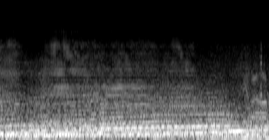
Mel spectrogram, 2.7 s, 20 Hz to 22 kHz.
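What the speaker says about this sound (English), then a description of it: "MR2 hanging the tail out again, the mid-engine roadster" Toyota MR2 mid-engine roadster rallycross car sliding around the Blyton circuit, its engine droning steadily and loud throughout, with a sustained buzzing note close by and no pauses.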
